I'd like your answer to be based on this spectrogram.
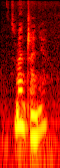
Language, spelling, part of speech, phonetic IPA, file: Polish, zmęczenie, noun, [zmɛ̃n͇ˈt͡ʃɛ̃ɲɛ], LL-Q809 (pol)-zmęczenie.wav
